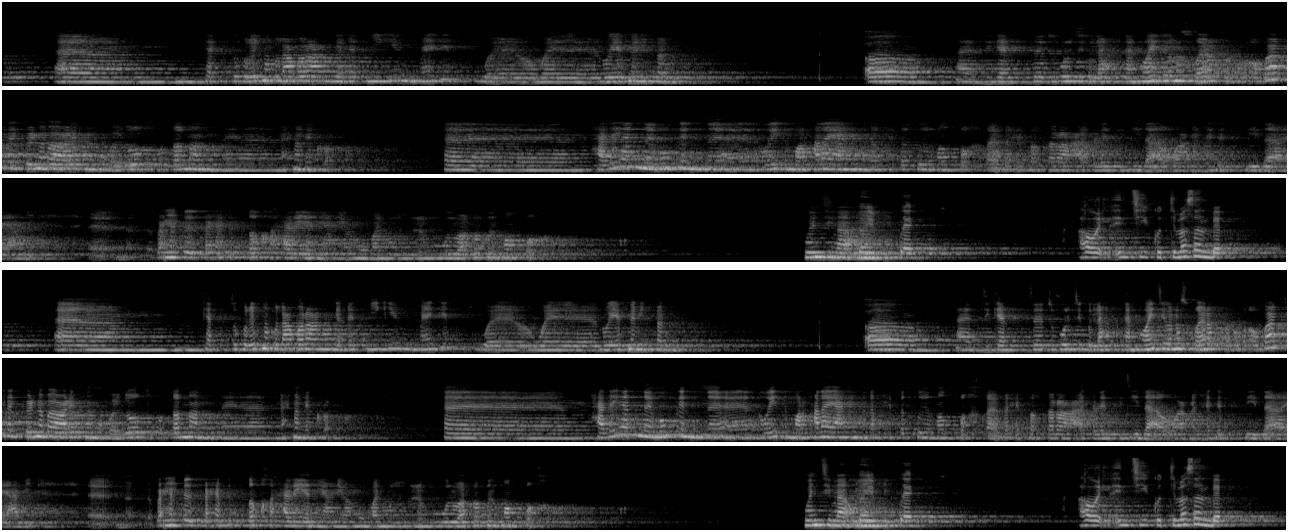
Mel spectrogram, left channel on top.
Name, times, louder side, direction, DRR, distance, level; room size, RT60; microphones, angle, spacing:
voice 1, 0.5-6.8 8.7-16.1 17.3-26.2 26.6-31.2 33.7-34.6, right 1 dB, 55° right, 5 dB, 1.3 m, -32 dB
voice 2, 8.6-9.3 27.3-27.5 34.3-35.0 36.5-37.9, equal, ahead, 11 dB, 0.4 m, -29 dB
19.5 x 11.0 x 5.4 m, 2.9 s
head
